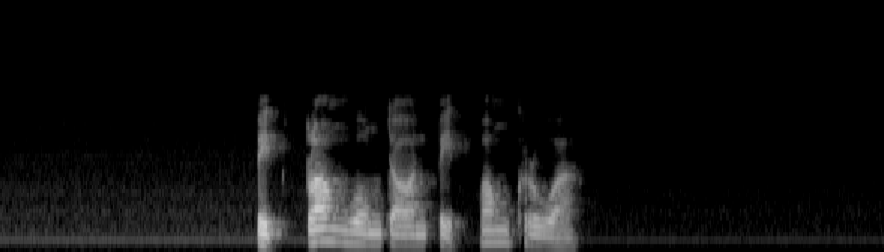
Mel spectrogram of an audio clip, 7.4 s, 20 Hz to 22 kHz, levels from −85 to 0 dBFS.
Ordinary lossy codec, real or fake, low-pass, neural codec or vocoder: none; real; 5.4 kHz; none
